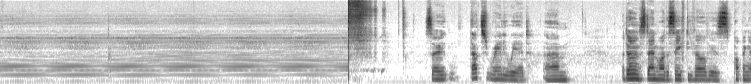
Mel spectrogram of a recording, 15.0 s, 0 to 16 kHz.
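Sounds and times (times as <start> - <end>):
air compressor humming: 0.0 - 7.8.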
